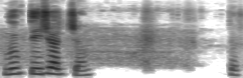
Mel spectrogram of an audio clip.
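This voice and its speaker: A woman's voice: a little high, steady tone, unhurried. A young woman streaming a game, complaining in exasperated, frustrated commentary and talking back to the game. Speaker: gamer streaming gameplay. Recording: loud background noise with clicks.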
